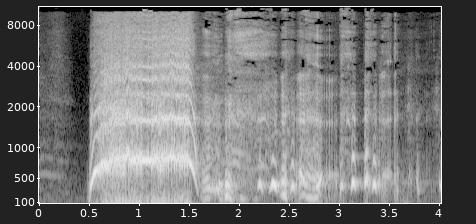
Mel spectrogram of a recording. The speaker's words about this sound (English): You're going to make us die if you keep screaming like that.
